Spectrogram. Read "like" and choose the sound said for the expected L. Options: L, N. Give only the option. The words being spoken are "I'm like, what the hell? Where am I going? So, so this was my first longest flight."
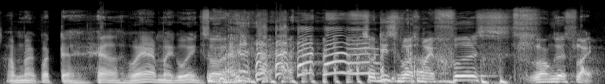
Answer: N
